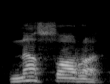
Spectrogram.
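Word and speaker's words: نَصَرَ: So the noon with fatha is na, sad with fatha is sa, ra with fatha is ra. So this is pronounced nasara, nasara, nasara.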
